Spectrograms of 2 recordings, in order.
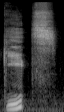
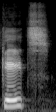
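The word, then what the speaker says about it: Geats: rider geets possibly geets i hope it's not pronounced gates because we already have a gates technically and somebody's like actually eats gays and it's like um that's how it's spelled but it definitely sounds like it's saying gates so shut up i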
